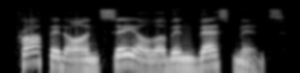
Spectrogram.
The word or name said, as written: PROFIT ON SALE OF INVESTMENTS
